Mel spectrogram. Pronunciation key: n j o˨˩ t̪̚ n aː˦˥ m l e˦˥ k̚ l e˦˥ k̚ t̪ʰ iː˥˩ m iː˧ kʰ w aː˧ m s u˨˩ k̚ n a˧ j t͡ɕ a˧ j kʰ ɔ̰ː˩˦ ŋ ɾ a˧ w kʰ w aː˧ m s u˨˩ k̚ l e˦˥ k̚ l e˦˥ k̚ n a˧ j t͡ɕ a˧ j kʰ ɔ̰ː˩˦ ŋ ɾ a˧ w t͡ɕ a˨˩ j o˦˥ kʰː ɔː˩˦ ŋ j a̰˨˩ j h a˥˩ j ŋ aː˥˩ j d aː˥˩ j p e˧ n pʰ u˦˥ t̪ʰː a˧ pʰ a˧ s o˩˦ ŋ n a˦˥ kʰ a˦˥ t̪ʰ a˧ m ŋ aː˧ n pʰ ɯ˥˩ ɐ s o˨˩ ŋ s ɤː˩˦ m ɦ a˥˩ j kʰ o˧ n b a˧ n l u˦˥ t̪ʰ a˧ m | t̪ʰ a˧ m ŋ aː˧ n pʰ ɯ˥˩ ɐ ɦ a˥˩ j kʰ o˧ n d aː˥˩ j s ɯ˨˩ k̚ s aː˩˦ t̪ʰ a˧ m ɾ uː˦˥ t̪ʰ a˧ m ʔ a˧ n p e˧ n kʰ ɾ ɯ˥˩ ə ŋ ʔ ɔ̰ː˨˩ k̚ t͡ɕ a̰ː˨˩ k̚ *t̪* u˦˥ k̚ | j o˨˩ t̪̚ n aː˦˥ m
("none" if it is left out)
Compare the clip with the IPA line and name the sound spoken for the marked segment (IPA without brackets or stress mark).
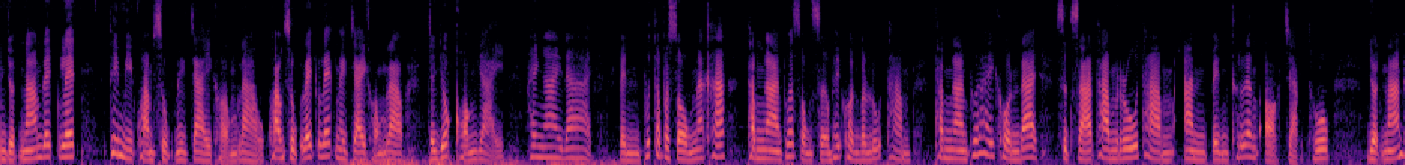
t̪ʰ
